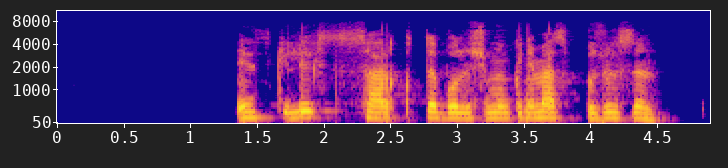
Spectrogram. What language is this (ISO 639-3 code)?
uzb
